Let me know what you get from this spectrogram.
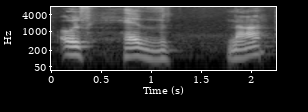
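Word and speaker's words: Úlfheðnar: So the Berserker and the Althethnar, it's a bit hard to pronounce because the Nordic TH is halfway between a TH in English and a D. So Ulfhednar, in a way.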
